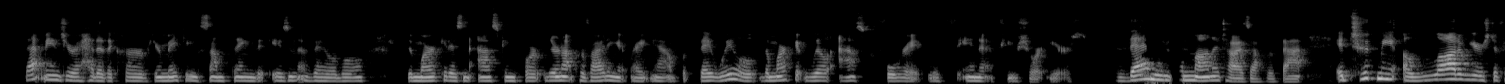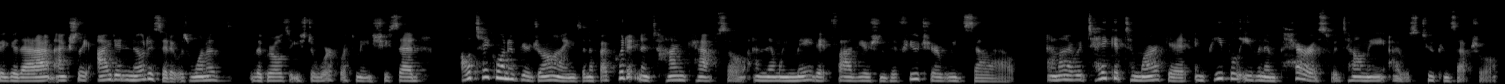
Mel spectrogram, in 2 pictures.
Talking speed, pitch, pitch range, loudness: 245 wpm, 175 Hz, 165-195 Hz, -31 LUFS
